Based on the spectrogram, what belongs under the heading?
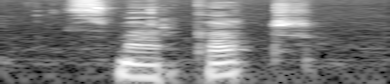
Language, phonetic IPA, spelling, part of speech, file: Polish, [ˈsmarkat͡ʃ], smarkacz, noun, LL-Q809 (pol)-smarkacz.wav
